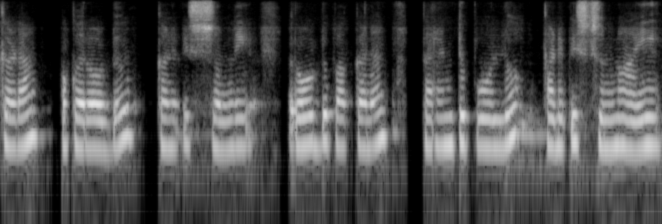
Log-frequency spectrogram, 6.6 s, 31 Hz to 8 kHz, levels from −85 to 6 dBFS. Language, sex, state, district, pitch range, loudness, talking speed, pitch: Telugu, female, Telangana, Mahabubabad, 210-245 Hz, -16 LUFS, 80 wpm, 215 Hz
